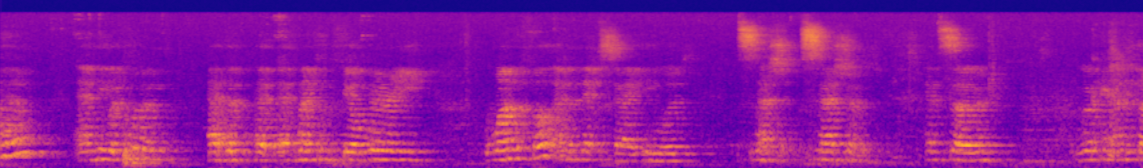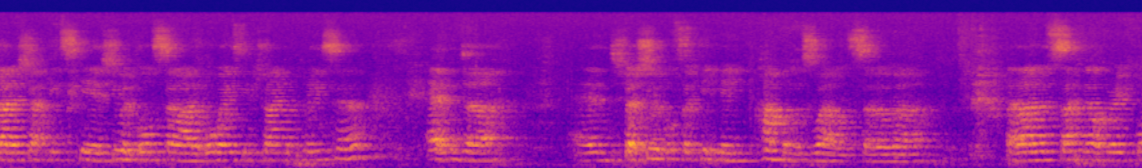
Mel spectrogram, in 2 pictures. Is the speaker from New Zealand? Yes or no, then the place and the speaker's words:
yes; New Zealand; moved away as an adult; also born or lived in London; I'm from New Zealand originally.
